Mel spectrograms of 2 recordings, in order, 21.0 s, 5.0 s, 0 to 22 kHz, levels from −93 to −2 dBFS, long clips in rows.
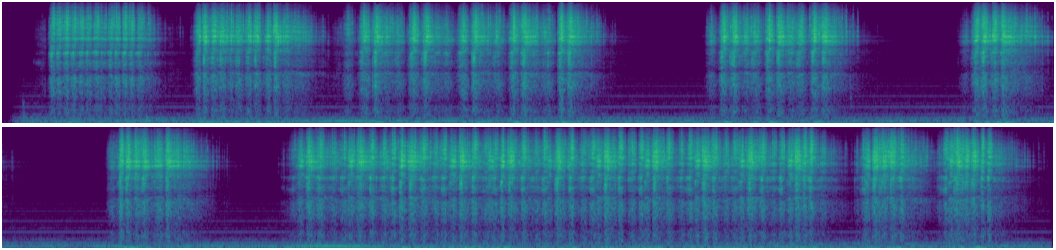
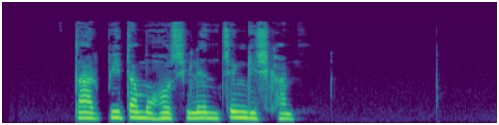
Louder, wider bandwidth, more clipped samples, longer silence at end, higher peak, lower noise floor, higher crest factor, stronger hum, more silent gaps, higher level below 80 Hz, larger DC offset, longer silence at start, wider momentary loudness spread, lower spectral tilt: about the same, -22 LUFS vs -20 LUFS; first, over 20 kHz vs 11.5 kHz; neither; second, 0.35 s vs 2.05 s; about the same, -4 dBFS vs -4 dBFS; second, -60 dBFS vs -76 dBFS; first, 24 dB vs 18 dB; neither; neither; first, -56 dBFS vs -70 dBFS; neither; second, 0.45 s vs 0.75 s; first, 11 LU vs 8 LU; second, 3 dB/octave vs -6 dB/octave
